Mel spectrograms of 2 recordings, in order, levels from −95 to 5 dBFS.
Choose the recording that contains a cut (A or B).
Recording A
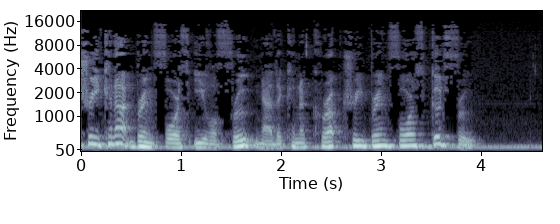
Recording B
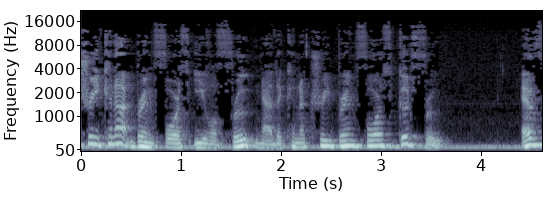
B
